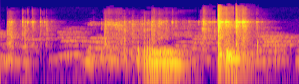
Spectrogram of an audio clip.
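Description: Plastic Connect Four discs clicking and clattering against each other, with a loud cluster of sharp clicks near the end.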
